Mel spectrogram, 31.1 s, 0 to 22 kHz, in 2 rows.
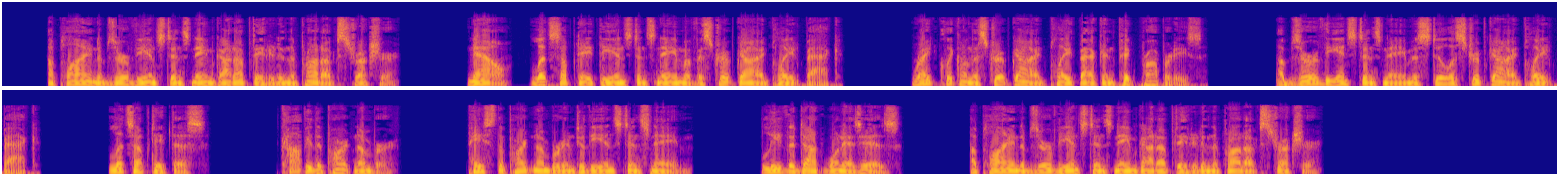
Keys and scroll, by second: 16.8 ctrl+c, 19.3 ctrl+v.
